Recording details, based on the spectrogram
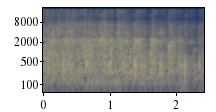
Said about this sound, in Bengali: আমরা করতালি দিয়ে একটা অভিনন্দন জানাই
